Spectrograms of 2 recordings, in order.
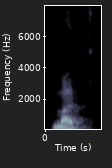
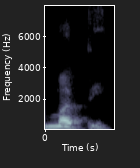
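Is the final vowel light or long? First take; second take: light; long. First: The final vowel is barely sounded. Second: The final vowel is long and clear. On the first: The speaker calls it right. "जैसे कि मात्रा है ही नहीं ऐसा समझ लीजिए" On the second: The speaker calls it wrong. "मती कोई शब्द नहीं है"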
